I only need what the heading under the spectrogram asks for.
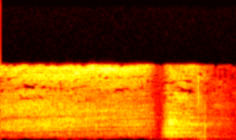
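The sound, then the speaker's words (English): A quick, complete exhale of breath, one short, forceful rush of air let go all at once, rising sharply and then trailing off. “That's what you want to get close as you can to, is the ability to set your exhale free, to let the exhale go quickly and completely.”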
